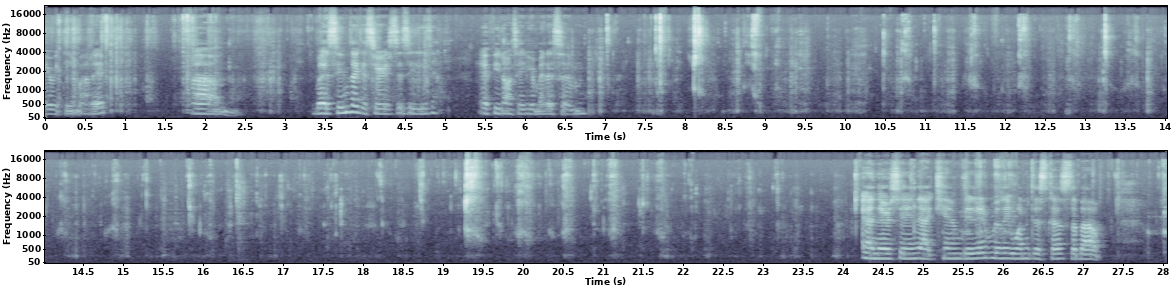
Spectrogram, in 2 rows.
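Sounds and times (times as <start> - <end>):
person crunching a toasted sandwich: 0.2 - 3.4, 6.6 - 24.3.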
